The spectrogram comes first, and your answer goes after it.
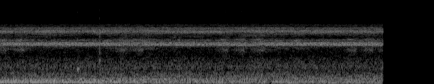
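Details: Steady high-pitched cricket trilling at night, a seamless ringing chorus in two bright bands above a low hum, cutting off abruptly near four seconds into silence.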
